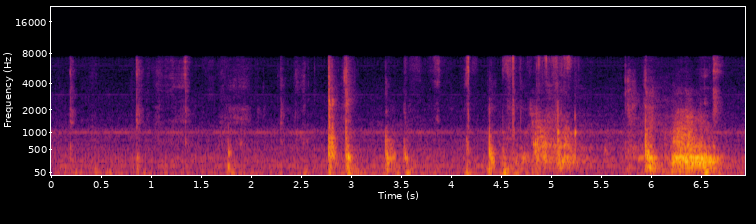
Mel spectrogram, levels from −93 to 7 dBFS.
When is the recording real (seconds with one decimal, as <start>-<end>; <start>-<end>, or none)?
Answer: 0.0-6.9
